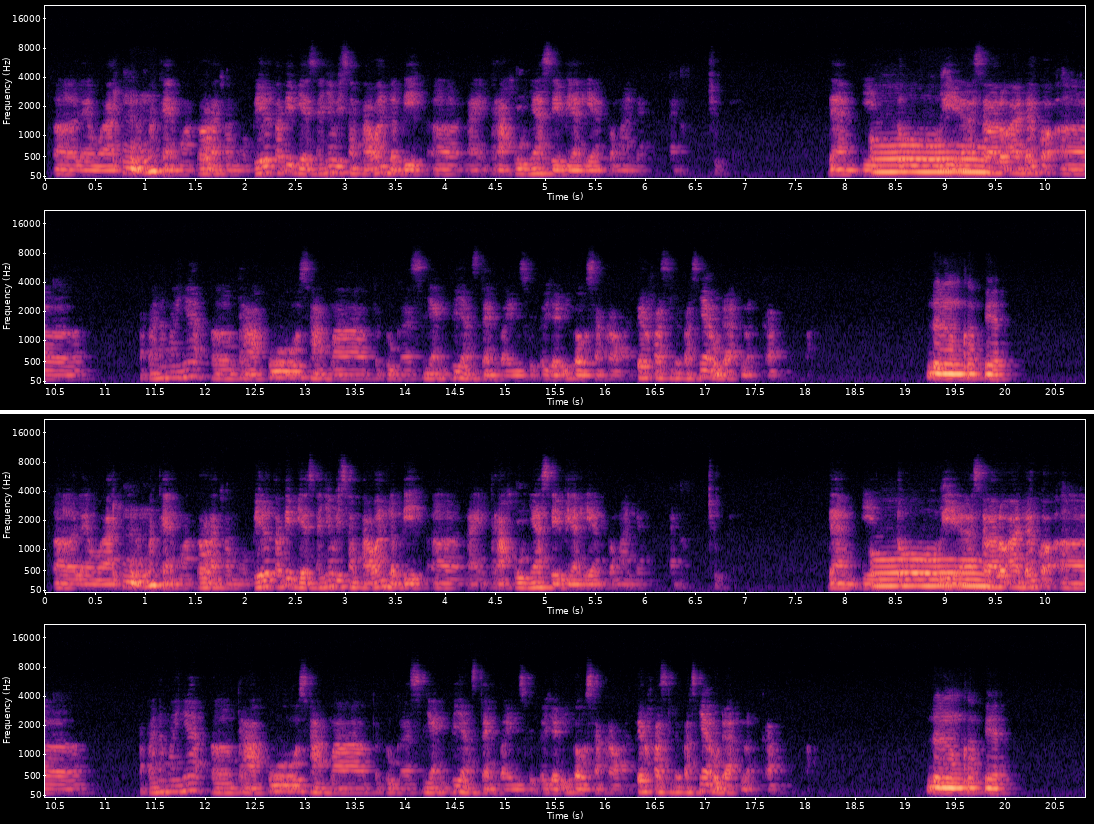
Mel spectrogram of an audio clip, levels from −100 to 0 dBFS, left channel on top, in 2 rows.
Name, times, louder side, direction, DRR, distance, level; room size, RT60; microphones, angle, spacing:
voice 1, 0.1-0.8 1.0-6.0 6.2-6.3 6.6-6.7 7.8-10.8 11.4-17.7, right 1 dB, 70° right, 4.3 m, -33 dB
voice 2, 0.8-1.2 1.6-1.7 8.2-9.5 19.2-19.9, left 1 dB, 15° left, 1.1 m, -23 dB
11.5 x 10.0 x 2.4 m
head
